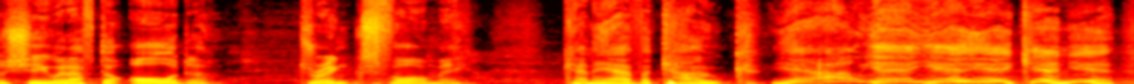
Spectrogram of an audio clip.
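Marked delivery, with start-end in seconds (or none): 2.8-3.8 mock posh London accent, a bit louder. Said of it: "my wife, thankfully, was born in Brixton". 3.8-5.6 much higher, eager yeah-yeah-yeah reply; eager barista. Retold or imitated. London barista answers the wife.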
